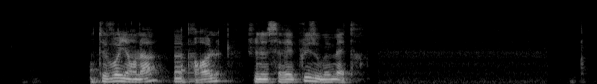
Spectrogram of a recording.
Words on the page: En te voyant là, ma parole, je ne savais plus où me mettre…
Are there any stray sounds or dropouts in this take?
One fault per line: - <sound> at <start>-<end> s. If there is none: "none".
none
